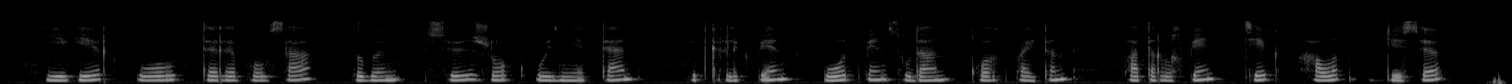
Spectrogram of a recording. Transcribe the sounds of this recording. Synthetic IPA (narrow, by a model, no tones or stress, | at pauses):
je̞ɡʲe̞ɾ | wo̞lˠt̪ʰɪɾɪbo̞lˠsɑ | b̥ʏɡʲɪn | sɵzʒo̞qwɵzɪne̞t̪ʰæn | wɵt̪kʲɪɾlɪk̚pe̞n | wo̞t̪̚pe̞nsud̪ɑɴ | qʰo̞ɾəq̚pɑjt̪ən | b̥ɑt̪əɾlˠəqpe̞n | t̪ʰe̞k | χɑlˠəqmʏd̪ːe̞sɪ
